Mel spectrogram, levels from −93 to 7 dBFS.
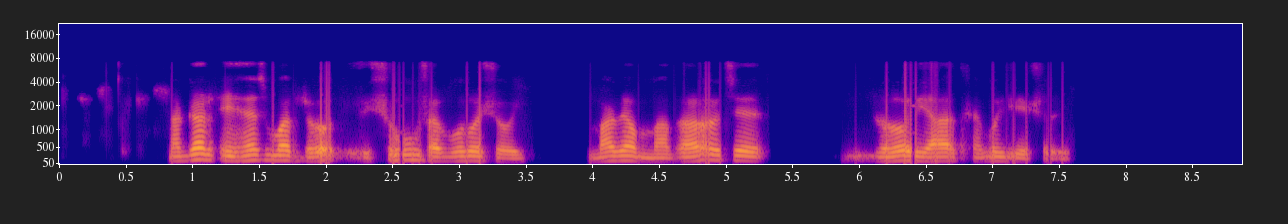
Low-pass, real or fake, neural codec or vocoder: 7.2 kHz; fake; codec, 24 kHz, 0.9 kbps, WavTokenizer, large speech release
